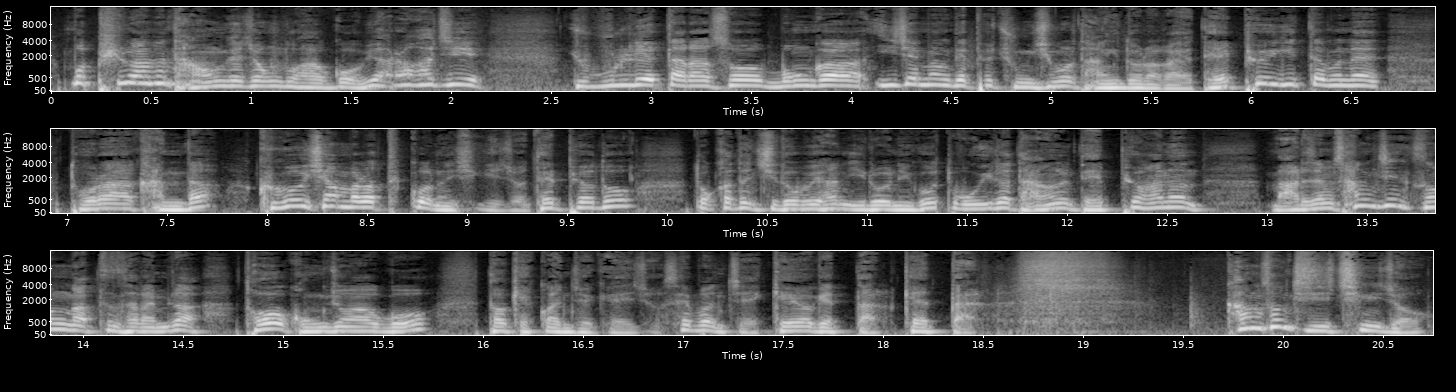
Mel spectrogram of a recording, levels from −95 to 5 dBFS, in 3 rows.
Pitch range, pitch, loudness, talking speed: 135-205 Hz, 170 Hz, -17 LUFS, 375 characters per minute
